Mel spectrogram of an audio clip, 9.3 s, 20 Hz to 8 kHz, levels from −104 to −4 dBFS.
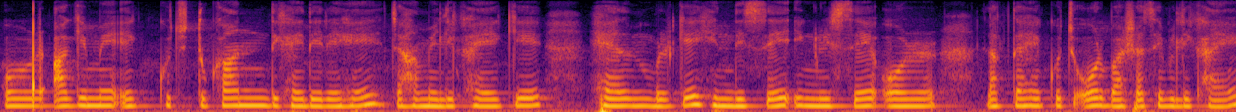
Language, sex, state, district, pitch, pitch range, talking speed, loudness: Hindi, female, Arunachal Pradesh, Papum Pare, 190 Hz, 185-195 Hz, 195 wpm, -25 LUFS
